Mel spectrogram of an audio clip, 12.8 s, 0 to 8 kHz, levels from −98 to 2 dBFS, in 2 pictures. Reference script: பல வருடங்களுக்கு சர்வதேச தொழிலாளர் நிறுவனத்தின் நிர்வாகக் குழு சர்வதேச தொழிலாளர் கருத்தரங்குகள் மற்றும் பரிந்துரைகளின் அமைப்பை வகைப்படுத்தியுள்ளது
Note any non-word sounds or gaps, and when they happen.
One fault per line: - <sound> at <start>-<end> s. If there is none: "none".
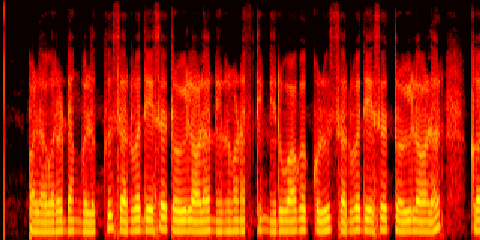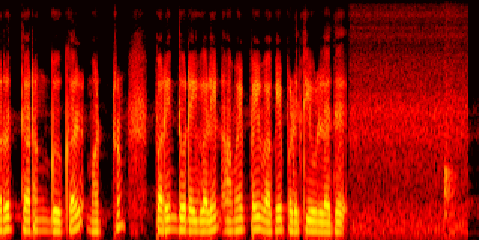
- dropout at 3.3-3.3 s
- whoosh at 12.3-12.6 s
